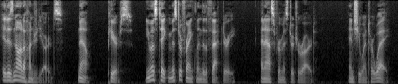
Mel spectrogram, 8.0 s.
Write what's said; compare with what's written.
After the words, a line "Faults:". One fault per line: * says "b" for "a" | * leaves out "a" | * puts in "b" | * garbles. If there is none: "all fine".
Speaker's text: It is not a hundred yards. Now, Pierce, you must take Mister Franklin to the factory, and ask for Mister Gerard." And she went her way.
It is not a hundred yards. Now, Pierce, you must take Mister Franklin to the factory, and ask for Mister Gerard." And she went her way.
Faults:
all fine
